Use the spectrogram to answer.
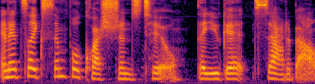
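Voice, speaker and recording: A woman at medium pitch talks at a moderate pace in a normal speaking voice. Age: 20s. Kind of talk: interview. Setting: studio.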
